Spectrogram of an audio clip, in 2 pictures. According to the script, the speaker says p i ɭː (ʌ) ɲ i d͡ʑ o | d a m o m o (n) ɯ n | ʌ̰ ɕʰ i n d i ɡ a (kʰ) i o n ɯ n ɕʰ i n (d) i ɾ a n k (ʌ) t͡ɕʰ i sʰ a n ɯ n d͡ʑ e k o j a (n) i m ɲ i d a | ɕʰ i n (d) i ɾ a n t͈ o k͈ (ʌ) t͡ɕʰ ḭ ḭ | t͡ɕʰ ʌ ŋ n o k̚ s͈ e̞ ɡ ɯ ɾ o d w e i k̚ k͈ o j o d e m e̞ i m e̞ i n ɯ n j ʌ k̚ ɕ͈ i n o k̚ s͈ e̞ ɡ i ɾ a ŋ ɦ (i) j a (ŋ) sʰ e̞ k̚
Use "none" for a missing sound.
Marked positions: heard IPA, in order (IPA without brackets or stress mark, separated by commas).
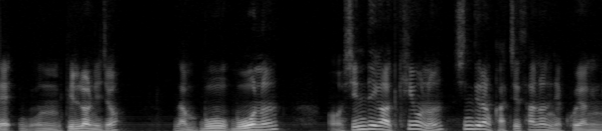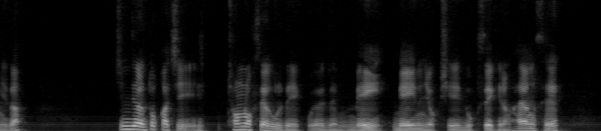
ʌ, n, kʰ, d, a, ŋ, d, a, a, ŋ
